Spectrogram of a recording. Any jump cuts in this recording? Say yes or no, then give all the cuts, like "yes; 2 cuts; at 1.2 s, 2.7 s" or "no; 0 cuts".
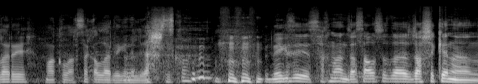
no; 0 cuts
